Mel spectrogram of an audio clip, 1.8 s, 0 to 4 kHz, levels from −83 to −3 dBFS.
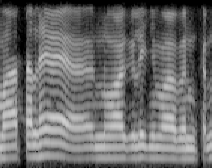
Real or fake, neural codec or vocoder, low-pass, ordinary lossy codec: real; none; 3.6 kHz; Opus, 64 kbps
